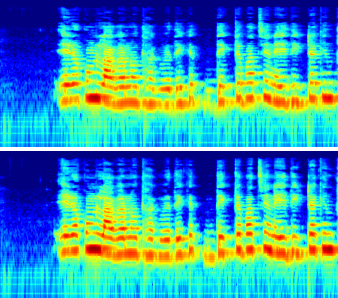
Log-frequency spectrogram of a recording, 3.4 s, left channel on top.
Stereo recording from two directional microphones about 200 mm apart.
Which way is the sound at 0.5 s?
45° right (ahead or behind).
